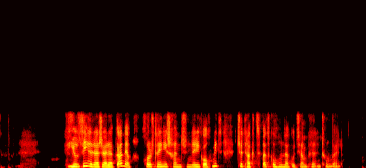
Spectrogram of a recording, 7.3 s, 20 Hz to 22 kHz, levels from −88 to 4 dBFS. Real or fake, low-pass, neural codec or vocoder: fake; 7.2 kHz; codec, 24 kHz, 3 kbps, HILCodec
